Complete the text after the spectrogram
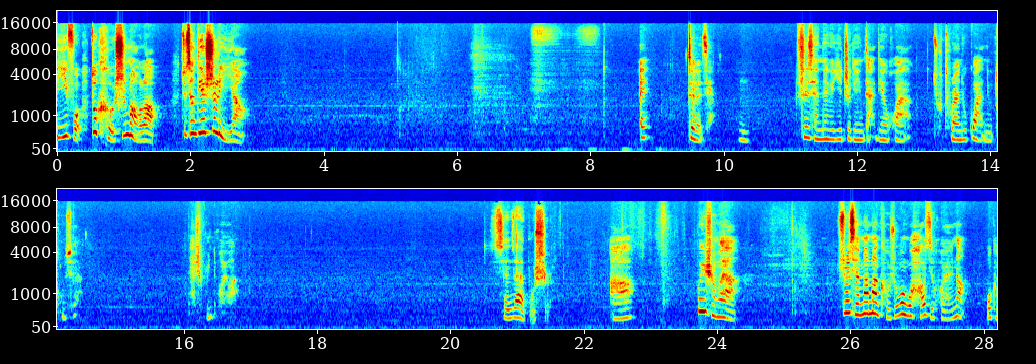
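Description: A young woman talks quietly and casually nearby.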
